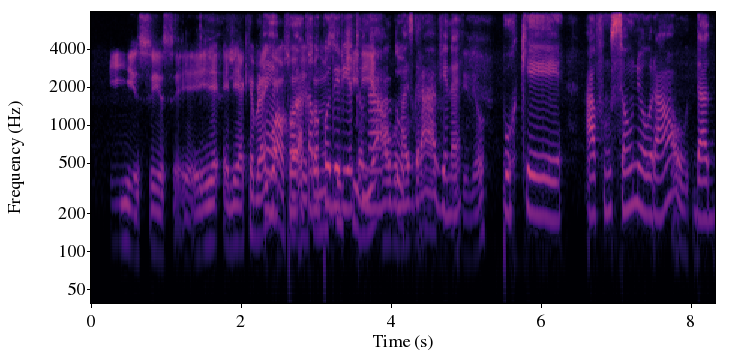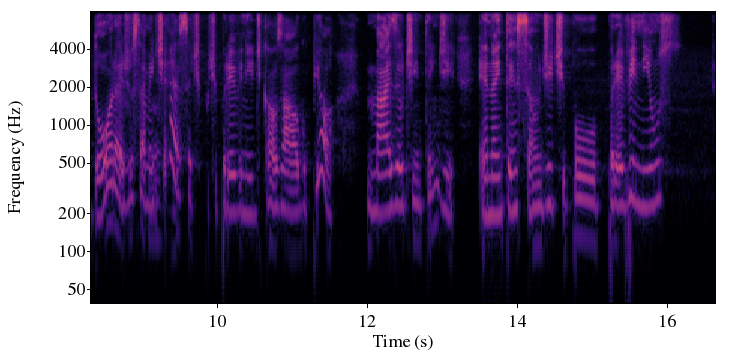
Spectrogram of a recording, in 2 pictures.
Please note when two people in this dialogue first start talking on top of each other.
2.3 s

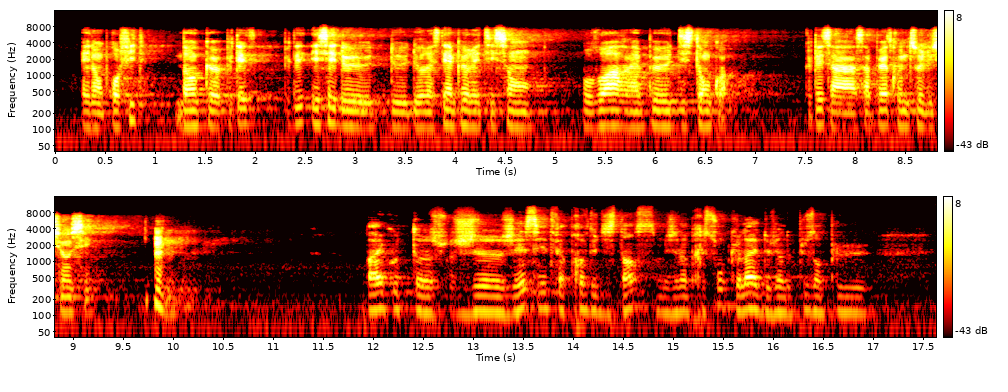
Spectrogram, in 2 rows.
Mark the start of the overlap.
none

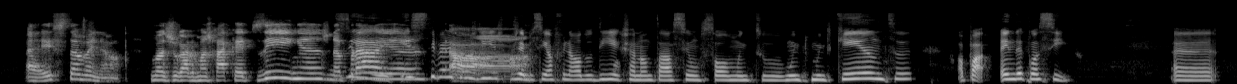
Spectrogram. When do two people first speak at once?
3.3 s

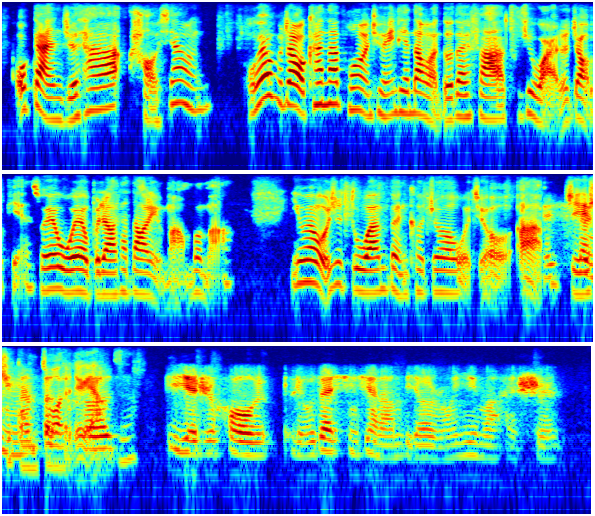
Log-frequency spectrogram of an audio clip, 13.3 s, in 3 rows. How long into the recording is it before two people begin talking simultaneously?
8.5 s

